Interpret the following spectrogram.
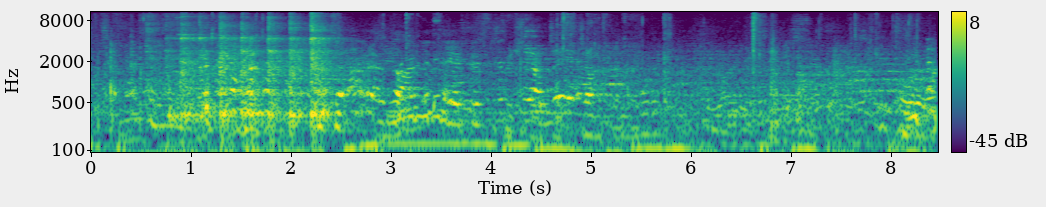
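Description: Indistinct conversation of several people talking at once, with a few sharp clicks.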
